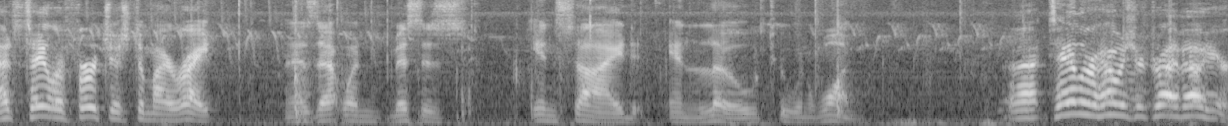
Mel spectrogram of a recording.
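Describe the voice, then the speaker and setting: A man speaks fairly slowly in a fairly high pitch, with long, frequent pauses and noticeable background noise. His pitch swings very widely and his loudness shifts a lot. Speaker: play-by-play announcer. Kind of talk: live commentary. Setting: broadcast booth at a wiffle ball game.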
